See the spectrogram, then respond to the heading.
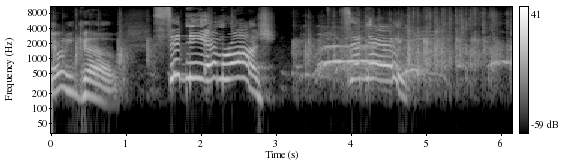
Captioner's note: all applauding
